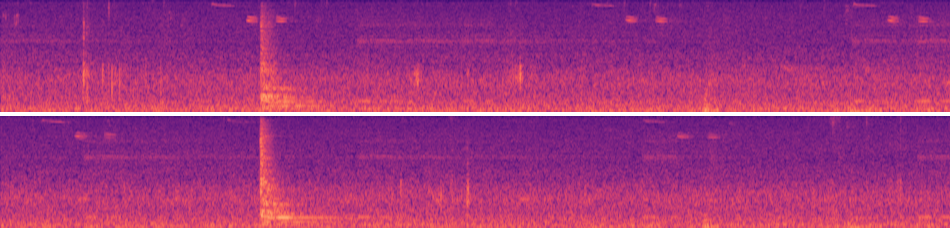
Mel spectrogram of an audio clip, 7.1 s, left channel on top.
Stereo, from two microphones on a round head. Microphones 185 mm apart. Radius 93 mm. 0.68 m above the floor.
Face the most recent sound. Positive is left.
turn(degrees=20)  # may be behind; listen again after turning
